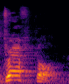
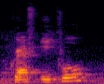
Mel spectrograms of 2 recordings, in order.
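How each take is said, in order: First: The ending sounds like the word 'ical'. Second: The ending sounds like the word 'equal'. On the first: The speaker calls it right. "It's graphical. That makes way more sense" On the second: The speaker calls it wrong. "is how they want you to pronounce it"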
